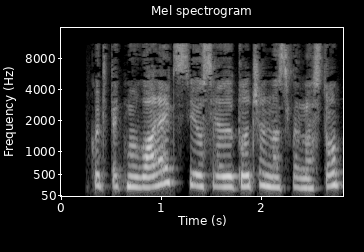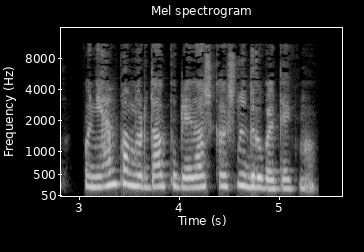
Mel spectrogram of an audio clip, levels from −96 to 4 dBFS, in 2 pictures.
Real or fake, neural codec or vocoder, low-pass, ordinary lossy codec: fake; codec, 44.1 kHz, 3.4 kbps, Pupu-Codec; 14.4 kHz; MP3, 48 kbps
